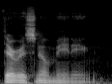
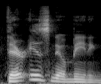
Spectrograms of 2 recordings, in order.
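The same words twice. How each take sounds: First: It is said in a bleak, hopeless tone. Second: It is said in a cheerful, upbeat tone. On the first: Nothing in life is worth doing. "Nothing is worth it" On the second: Life is free to be given its own meaning. "yay, there's balloons"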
